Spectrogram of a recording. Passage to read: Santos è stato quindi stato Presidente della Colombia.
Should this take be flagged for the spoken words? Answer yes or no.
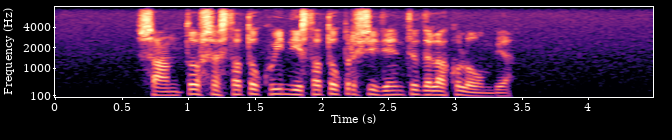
no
